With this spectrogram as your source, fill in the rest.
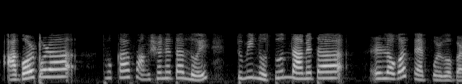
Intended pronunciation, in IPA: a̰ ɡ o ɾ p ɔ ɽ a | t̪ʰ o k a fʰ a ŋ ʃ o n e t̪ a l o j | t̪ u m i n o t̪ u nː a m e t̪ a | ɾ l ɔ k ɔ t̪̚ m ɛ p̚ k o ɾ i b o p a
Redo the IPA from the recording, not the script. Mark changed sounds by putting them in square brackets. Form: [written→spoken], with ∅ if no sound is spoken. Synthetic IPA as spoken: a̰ ɡ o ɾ p ɔ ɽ a | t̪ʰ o k a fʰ a ŋ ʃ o n e t̪ a l o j | t̪ u m i n o t̪ u nː a m e t̪ a | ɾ l ɔ [k→ɡ] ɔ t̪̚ m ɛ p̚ k o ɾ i b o p a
